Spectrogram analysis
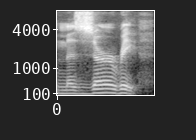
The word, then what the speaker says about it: Missouri: Mississippi after Mississippi is Missouri this state has three syllables and the stress is on that second syllable Missouri Missouri that s is going to have more of that z sound Missouri then we have Montana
